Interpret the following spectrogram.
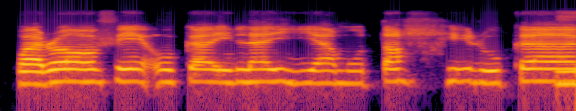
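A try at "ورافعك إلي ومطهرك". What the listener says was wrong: hmm, panjang tu. Wa mutahhiruka minalladzi. Dua-dua ka tu pendek. Dia hujung kalimah nak pergi kalimah sebelah tu jangan panjang. Dia bila panjang dia jadi jali sebab dia tertambah huruf.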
